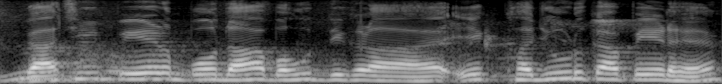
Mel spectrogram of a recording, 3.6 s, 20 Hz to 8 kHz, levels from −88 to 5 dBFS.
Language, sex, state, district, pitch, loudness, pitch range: Hindi, male, Bihar, Purnia, 185 Hz, -19 LUFS, 175-205 Hz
